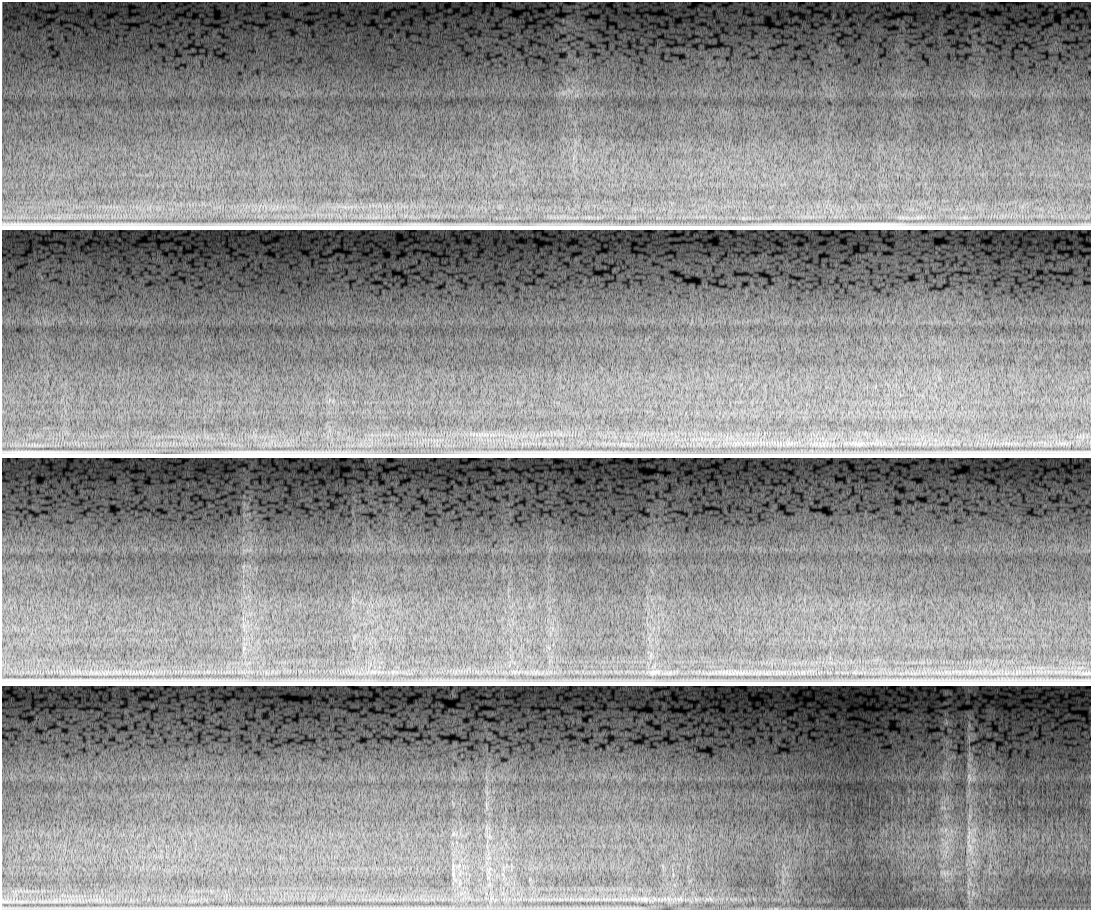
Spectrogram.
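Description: John Deere skid steer's engine running steadily as the machine spreads bedding, with a few short knocks in the second half. The engine stops abruptly near the end.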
